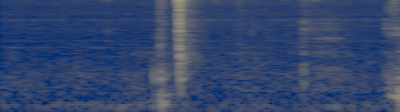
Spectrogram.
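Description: A single sharp click a little under halfway through, as a clear acrylic stamp block is handled against the desk and card; around it only quiet room tone.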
